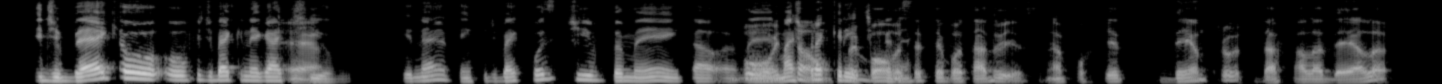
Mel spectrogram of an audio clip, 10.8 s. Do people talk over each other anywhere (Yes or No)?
Yes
